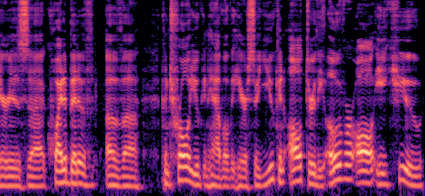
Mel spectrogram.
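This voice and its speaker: The recording is very clean, with a silent background. A man of medium pitch speaks with ordinary pitch variation. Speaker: synthesizer tutorial video creator. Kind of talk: tutorial. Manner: fast; hesitant, many fillers.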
